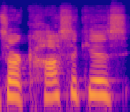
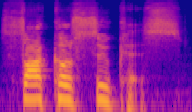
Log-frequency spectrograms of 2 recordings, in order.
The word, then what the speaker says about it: Sarcosuchus: that come its way even a T-Rex the sarcosicus is Americano pronunciation alert sarcasticus sarcosuchus another gigantic ancestor of the crocodile unfortunately what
